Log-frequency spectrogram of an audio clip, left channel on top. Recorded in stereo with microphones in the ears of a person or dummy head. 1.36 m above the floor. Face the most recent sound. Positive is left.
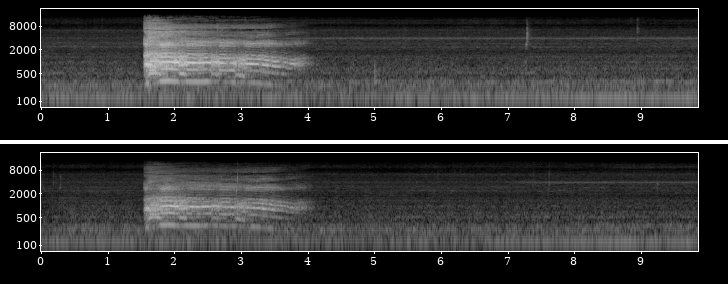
turn(degrees=45)  # may be behind; listen again after turning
